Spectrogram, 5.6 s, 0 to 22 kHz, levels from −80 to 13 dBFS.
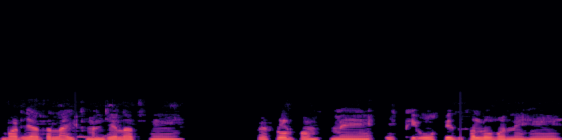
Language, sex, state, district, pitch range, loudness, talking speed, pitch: Chhattisgarhi, female, Chhattisgarh, Jashpur, 205-215 Hz, -23 LUFS, 160 wpm, 210 Hz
